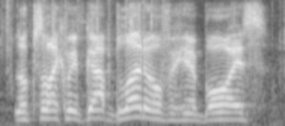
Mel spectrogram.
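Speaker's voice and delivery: high, carrying, shouted yell. Voicing a dwarf at the far end of the bar: yelling in character. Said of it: "he yells".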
